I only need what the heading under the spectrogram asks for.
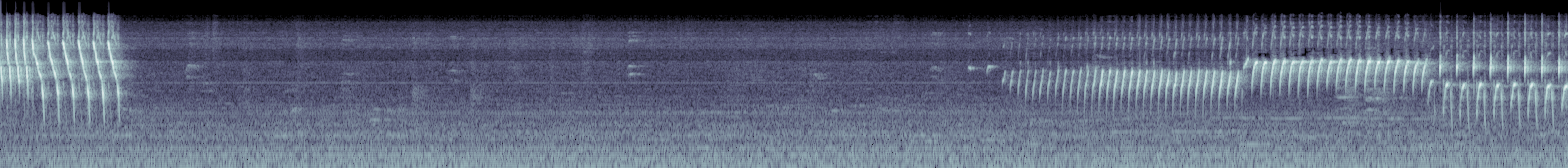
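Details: Canary song for tutoring chicks and stimulating breeding: a short burst of fast trilling, a long quiet gap, then trills resuming and stepping up in pitch.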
